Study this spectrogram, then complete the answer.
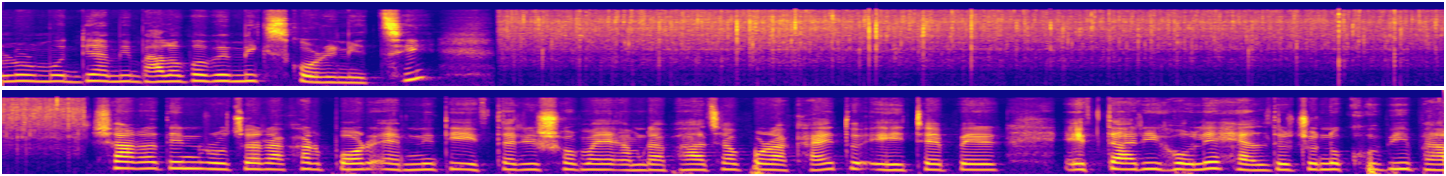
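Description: A wooden spatula scrapes and stirs vegetables in a pot.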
